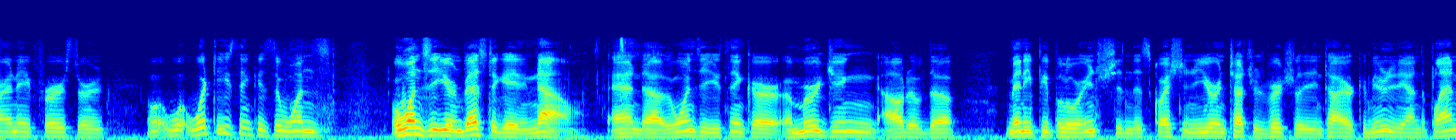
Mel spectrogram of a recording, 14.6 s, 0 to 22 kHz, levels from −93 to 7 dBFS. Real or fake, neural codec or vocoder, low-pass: real; none; 7.2 kHz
